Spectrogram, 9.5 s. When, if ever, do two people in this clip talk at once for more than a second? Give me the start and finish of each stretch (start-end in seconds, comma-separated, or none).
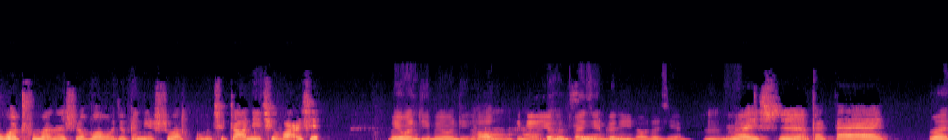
4.8-6.3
